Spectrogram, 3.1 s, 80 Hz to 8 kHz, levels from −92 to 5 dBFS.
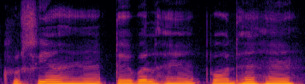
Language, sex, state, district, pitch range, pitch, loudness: Chhattisgarhi, male, Chhattisgarh, Balrampur, 160-170 Hz, 165 Hz, -22 LUFS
